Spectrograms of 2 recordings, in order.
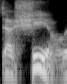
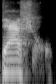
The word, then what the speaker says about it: Dashiell: because it's when his daughter tells you, it's pronounced Dashiell, it's not Dashiell.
